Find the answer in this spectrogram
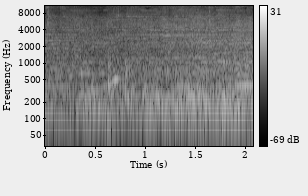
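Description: A 40 Treasures video slot machine playing its bonus-feature music and sound effects, with short chimes and clattering hits.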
